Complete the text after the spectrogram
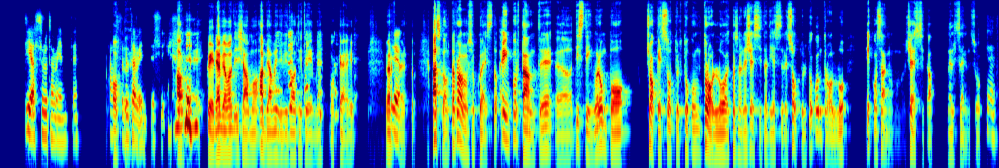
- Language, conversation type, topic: Italian, advice, Come posso smettere di provare a controllare tutto quando le cose cambiano?
- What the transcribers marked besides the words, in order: other background noise; laugh; "proprio" said as "propro"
